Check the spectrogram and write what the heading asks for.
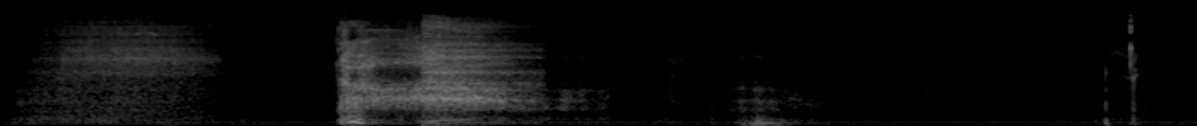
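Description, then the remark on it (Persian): A long, deep breath drawn in through the nose, followed by a louder, forceful exhale through the mouth like a sigh, during a deep-breathing exercise with eyes closed, then a few faint rustles and small clicks. “و حالا بیای همه با همدیگه چشمون رو ببندیم و یه نفس عمیق از دماغمون بکشیم و بعد بازدم از دهن یه دفعه دیگه حالا دفعه سوم هم میتونین با صدا این کار انجام بدین”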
